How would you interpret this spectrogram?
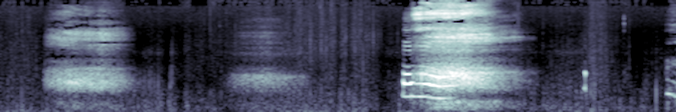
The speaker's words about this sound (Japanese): またあくび。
